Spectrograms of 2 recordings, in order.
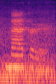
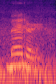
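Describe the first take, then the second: First: The middle consonant is a clear t sound. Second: The middle consonant sounds like a d.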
